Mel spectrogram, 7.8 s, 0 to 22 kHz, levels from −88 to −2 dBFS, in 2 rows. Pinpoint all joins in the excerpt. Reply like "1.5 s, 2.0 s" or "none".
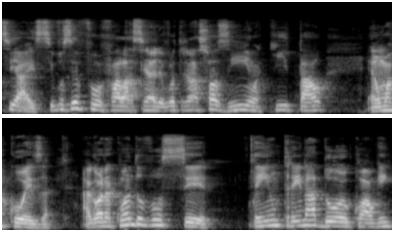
none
